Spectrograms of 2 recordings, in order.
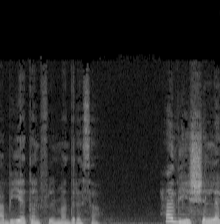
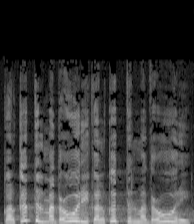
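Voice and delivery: higher, louder mocking chant; jeering; 4 semitones higher, 8 dB louder than usual. A narrator's reading. Ahmad echoing the insult at Ali, jeering. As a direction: repeat it as a loud taunt. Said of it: "ردد أحمد وهو يقهقه".

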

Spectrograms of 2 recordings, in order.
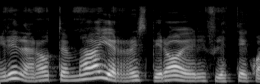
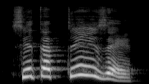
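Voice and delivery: high, slow shriek down the stairwell; shrieking from upstairs; 12 semitones higher, 5 dB louder, much slower than usual. Acted. Maid shrieks down the stairs to the visitors, high and drawn out. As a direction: stretch it out as a shrill call from above. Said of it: "e strillare da sopra".

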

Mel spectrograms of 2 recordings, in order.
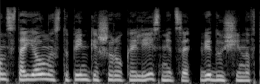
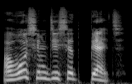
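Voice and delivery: slow, raised lottery caller's voice; drawn-out host's announcement; number announcement; 5 semitones higher, slower than usual. A narrator's reading. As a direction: call out the drawn number deliberately.

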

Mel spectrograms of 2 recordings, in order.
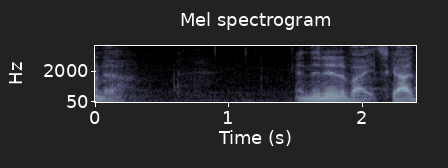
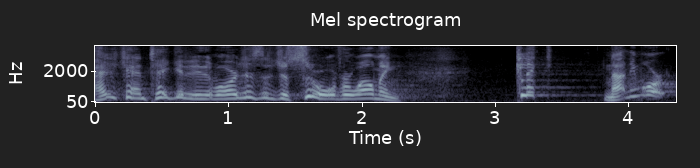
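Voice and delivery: higher, dramatic mock despair, then a snap of relief; mock overwhelmed user; 10 semitones higher than usual. Preacher mimicking an overwhelmed social media user blocking someone, hammed up. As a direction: ham up the melodrama. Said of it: "It's like".

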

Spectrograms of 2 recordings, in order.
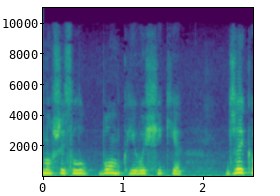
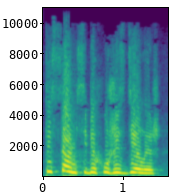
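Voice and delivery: louder, higher alarmed scold; urgent scolding; 5 semitones higher, 6 dB louder than usual. Acted. Bella scolds injured Jacob to stay in bed, urgently. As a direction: order him back down, frightened for him.

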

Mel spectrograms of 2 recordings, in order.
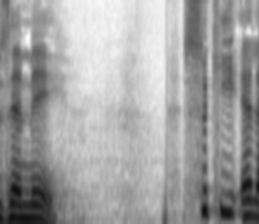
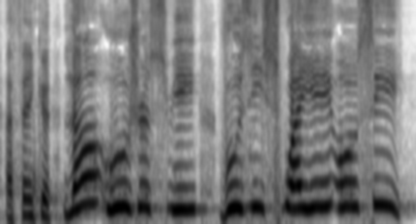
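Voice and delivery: much higher and louder, slowing on the end; climactic proclamation; 11 semitones higher, 8 dB louder than usual. Acted. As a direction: proclaim the promise with rising force. Scripture promise read climactically. (proclamation forte et aiguë, ralentie à la fin)

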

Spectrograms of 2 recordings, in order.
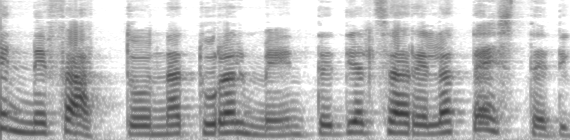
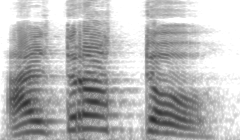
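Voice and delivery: louder, slow drawn-out order; shouted command; 4 semitones higher, 6 dB louder, slower than usual. Acted. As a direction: bark it across the ring. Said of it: "il direttore gridò".

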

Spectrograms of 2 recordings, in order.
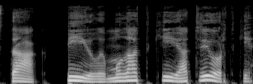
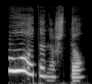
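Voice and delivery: very high, tiny sulky voice; a small touchy critter, piping high; squeaky little creature; 4 dB louder than usual. Acted. Щепкин's character voice.

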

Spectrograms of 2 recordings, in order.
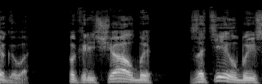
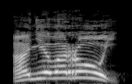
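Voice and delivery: high, loud, drawn-out furious yell; choking with anger; 10 dB louder than usual. A narrator's reading. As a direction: shout it, nearly choking with rage. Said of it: "крикнул Ганя, чуть не захлёбываясь от злости". (крик, захлёбываясь от злости)

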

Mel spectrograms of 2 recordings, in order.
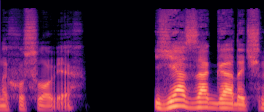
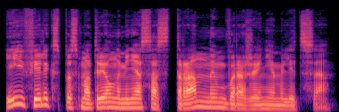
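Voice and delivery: ordinary delivery

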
